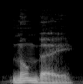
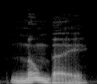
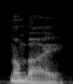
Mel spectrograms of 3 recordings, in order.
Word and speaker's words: Mumbai: locally in the morati language the city is pronounced Mumbai Mumbai white in English it's most common pronounced Mumbai Mumbai all right if you enjoy learning our pronunciations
